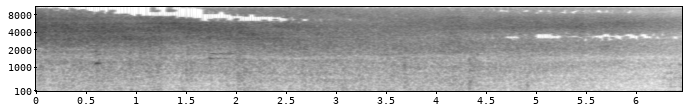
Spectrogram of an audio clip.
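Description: Railway wagons and a coach clatter over rail joints.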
